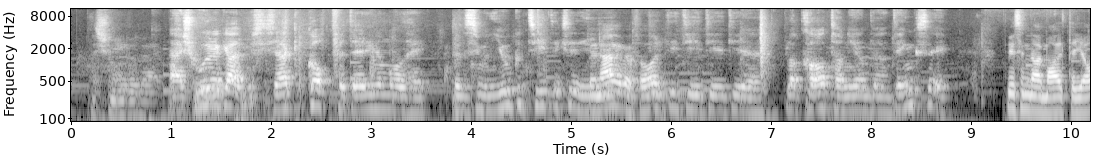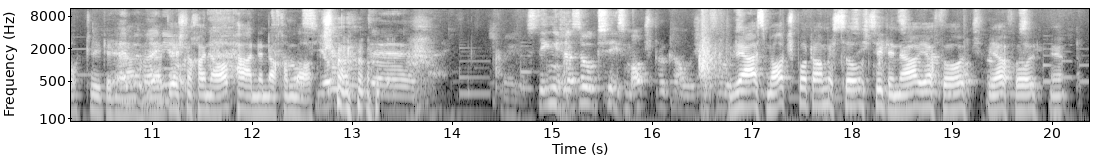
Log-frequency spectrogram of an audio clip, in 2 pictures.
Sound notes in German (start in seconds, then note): 12.7 lacht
